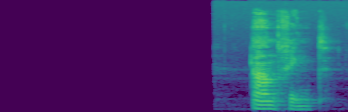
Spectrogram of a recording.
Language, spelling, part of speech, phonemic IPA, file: Dutch, aangingt, verb, /ˈaŋɣɪŋt/, Nl-aangingt.ogg
- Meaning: second-person (gij) singular dependent-clause past indicative of aangaan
